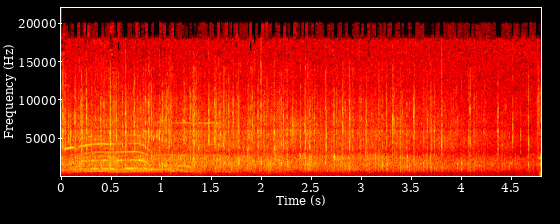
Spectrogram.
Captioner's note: cheering; applause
